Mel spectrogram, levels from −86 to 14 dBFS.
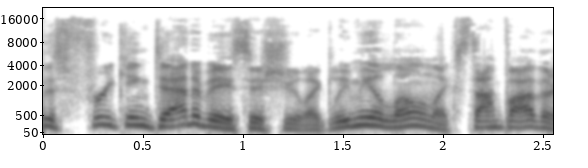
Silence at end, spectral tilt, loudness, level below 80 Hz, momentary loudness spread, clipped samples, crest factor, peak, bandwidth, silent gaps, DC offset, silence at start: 0 s; -4.5 dB/octave; -22 LUFS; -60 dBFS; 6 LU; under 0.1%; 14 dB; -8 dBFS; 16.5 kHz; none; under 0.1%; 0 s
